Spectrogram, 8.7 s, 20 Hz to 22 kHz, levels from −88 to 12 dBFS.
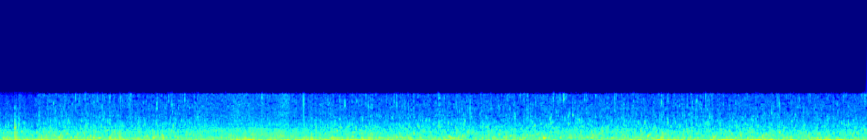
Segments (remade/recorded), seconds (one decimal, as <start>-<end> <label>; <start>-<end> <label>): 0.0-2.0 recorded; 2.0-3.2 remade; 3.2-8.7 recorded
